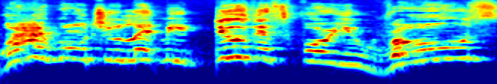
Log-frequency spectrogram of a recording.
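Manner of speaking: very high-pitched screaming cry. Retelling a fight scene from the show: imitating Pearl screaming. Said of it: "Pearl just screams out".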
